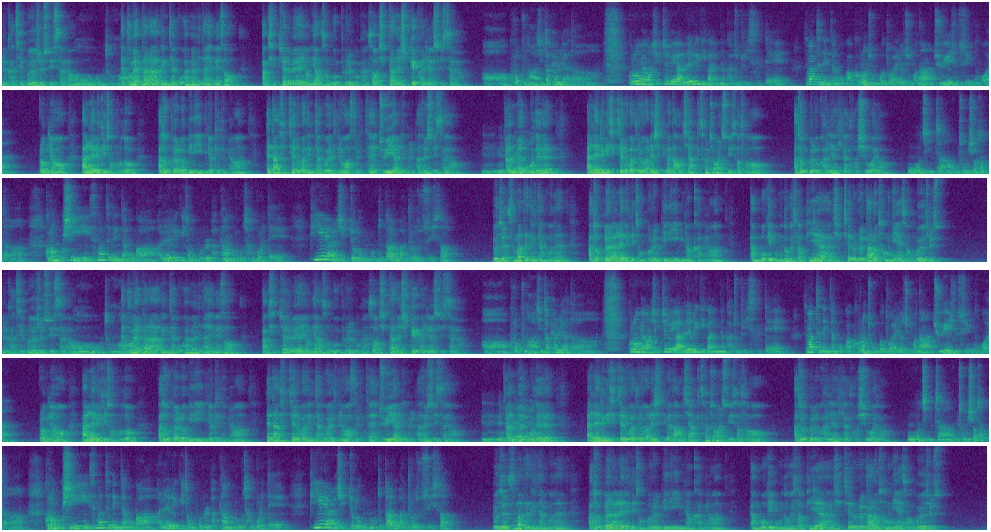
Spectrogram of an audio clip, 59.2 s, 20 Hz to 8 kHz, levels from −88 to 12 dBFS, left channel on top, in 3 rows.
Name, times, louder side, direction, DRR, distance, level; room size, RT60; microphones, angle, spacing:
voice 1, 0.0-1.5 2.5-4.6 5.2-9.2 20.5-22.6 22.9-24.6 25.0-28.9 29.8-31.0 31.4-35.0 35.6-37.5 49.3-50.9 51.2-53.9 54.4-58.2, left 1 dB, 30° left, -1 dB, 0.5 m, -20 dB
voice 2, 1.4-2.9 9.6-15.6 16.0-19.9 29.3-30.4 37.8-48.4 57.1-58.0, right 1 dB, 55° right, 0 dB, 0.6 m, -23 dB
3.0 x 2.1 x 2.4 m, 0.70 s
head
